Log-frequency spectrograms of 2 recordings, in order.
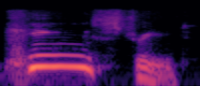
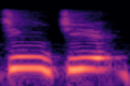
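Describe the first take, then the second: First: The first word begins with a K sound. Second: The first word begins with a J sound. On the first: "you realize they're saying King Street" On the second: "Because Chinese like to say, oh, I live on Jingjie"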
